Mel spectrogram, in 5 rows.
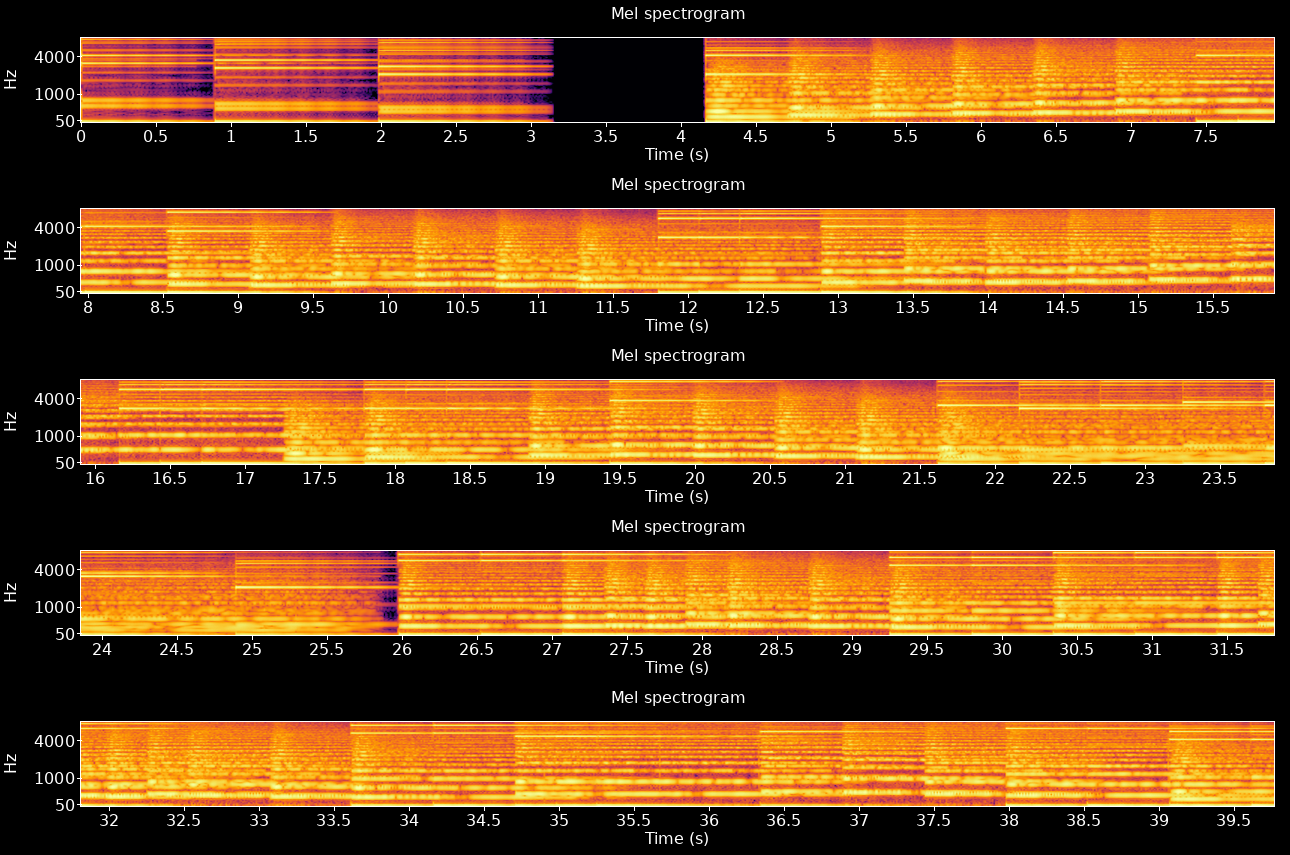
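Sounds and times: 
glockenspiel: 0:00.0 - 0:03.2, 0:04.2 - 0:05.4, 0:07.4 - 0:09.6, 0:11.8 - 0:14.1, 0:16.2 - 0:20.7, 0:21.6 - 0:28.3, 0:29.2 - 0:32.7, 0:33.6 - 0:37.4, 0:38.0 - 0:39.7
violin: 0:04.2 - 0:35.7.

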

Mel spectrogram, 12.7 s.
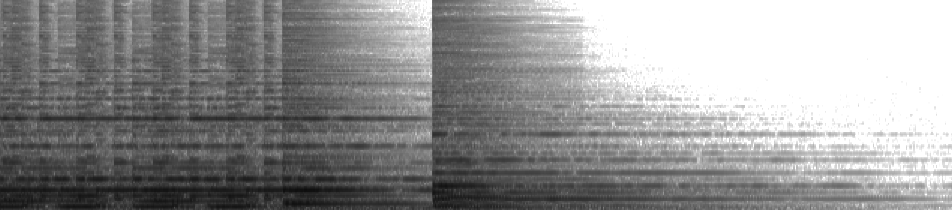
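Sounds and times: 
harpsichord: 0:00.0 - 0:08.6.

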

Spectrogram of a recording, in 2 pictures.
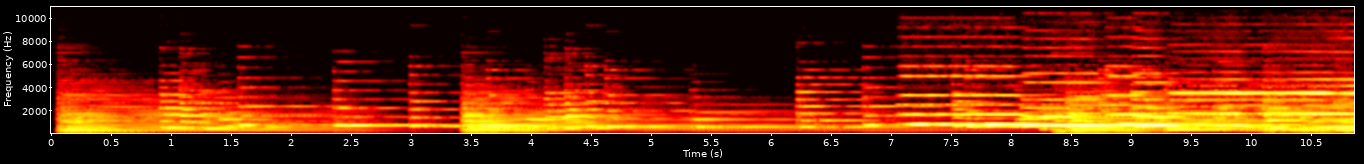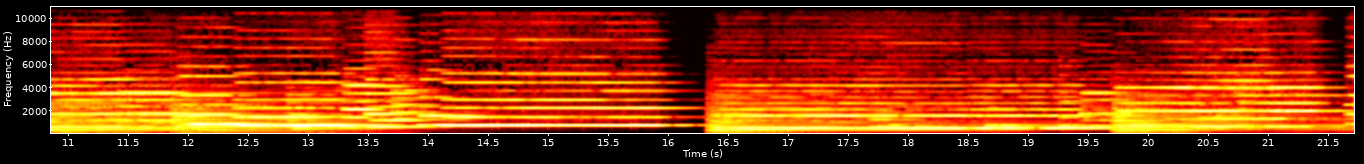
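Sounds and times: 
B-flat clarinet: 0:00.1 - 0:21.6.

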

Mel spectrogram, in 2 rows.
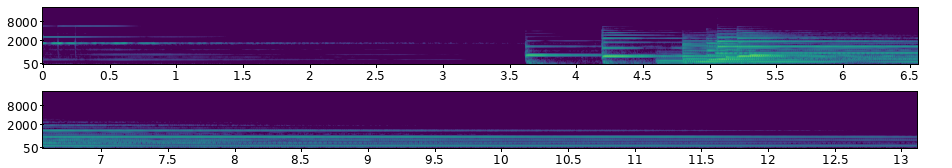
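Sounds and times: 
bells: 0:00.0 - 0:03.0, 0:03.8 - 0:13.1
piano four hands: 0:03.6 - 0:09.0
strings: 0:04.2 - 0:07.8.

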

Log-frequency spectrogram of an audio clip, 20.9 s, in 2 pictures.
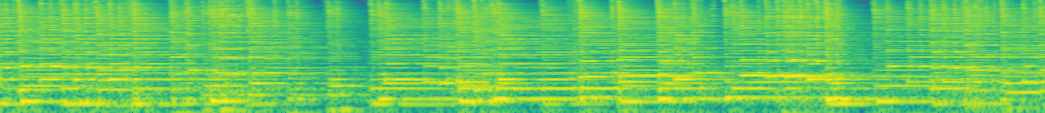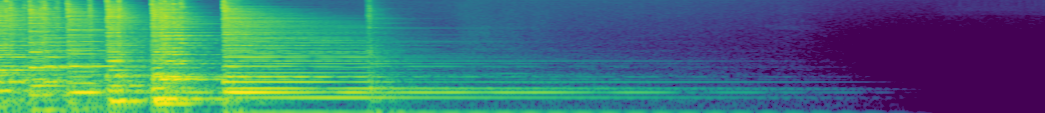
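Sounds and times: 
minuet: 0:00.0 - 0:16.3.

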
